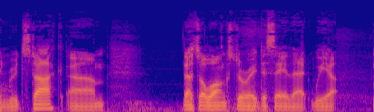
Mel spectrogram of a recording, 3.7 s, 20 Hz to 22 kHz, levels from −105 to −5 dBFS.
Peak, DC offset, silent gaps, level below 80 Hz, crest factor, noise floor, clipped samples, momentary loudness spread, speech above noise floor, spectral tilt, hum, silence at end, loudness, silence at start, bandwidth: -20 dBFS; under 0.1%; none; -56 dBFS; 20 dB; -64 dBFS; under 0.1%; 8 LU; 25 dB; -5.5 dB/octave; none; 0.35 s; -39 LUFS; 0 s; 16 kHz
